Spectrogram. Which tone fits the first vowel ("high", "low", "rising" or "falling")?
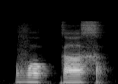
low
